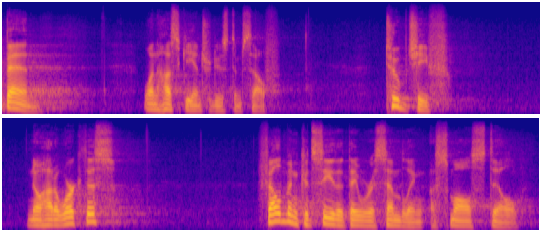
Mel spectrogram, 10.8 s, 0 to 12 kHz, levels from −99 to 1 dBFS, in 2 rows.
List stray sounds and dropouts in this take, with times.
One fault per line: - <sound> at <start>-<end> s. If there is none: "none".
none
